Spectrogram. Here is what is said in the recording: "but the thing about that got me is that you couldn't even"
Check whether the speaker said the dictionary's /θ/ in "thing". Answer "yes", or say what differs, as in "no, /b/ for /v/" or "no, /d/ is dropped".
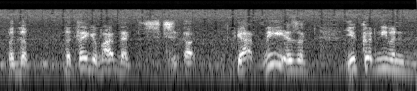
yes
